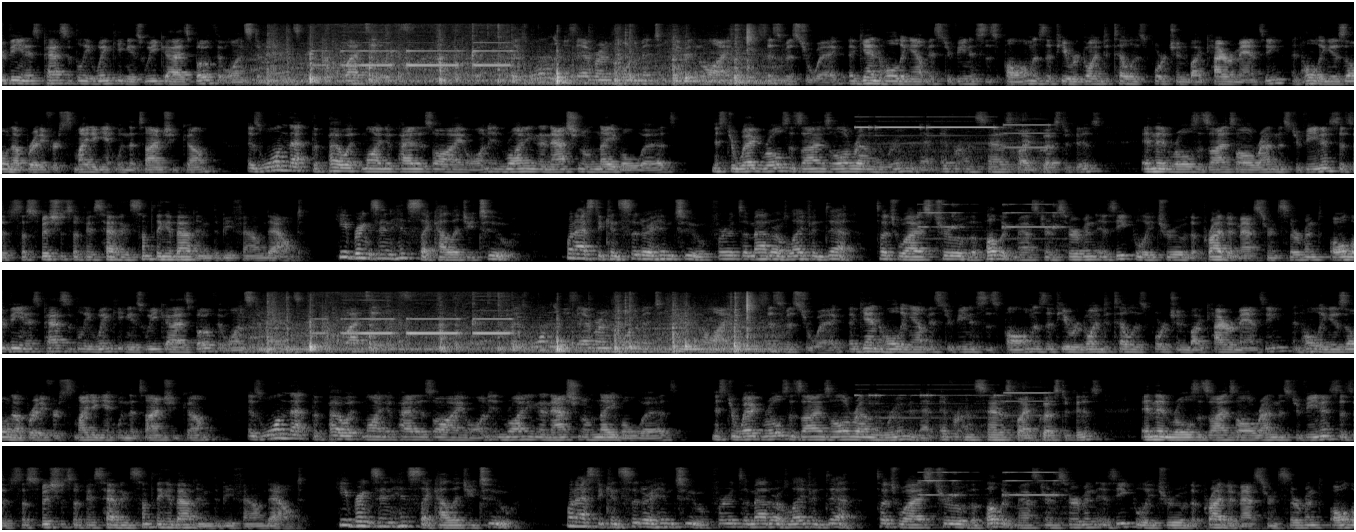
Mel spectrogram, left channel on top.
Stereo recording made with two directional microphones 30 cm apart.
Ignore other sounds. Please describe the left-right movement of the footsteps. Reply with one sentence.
In this clip you hear the footsteps go left and come back.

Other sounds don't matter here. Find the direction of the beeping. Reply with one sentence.
You can hear the beeping on the left.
